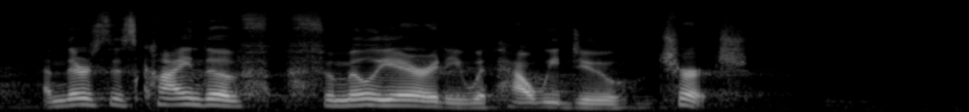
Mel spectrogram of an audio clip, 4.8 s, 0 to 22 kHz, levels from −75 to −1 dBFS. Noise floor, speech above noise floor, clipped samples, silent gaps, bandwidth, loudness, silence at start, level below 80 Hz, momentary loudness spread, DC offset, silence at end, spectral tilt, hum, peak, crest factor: -75 dBFS; 43 dB; under 0.1%; none; 16 kHz; -32 LUFS; 0.2 s; -80 dBFS; 12 LU; under 0.1%; 1.1 s; -4 dB/octave; none; -14 dBFS; 20 dB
